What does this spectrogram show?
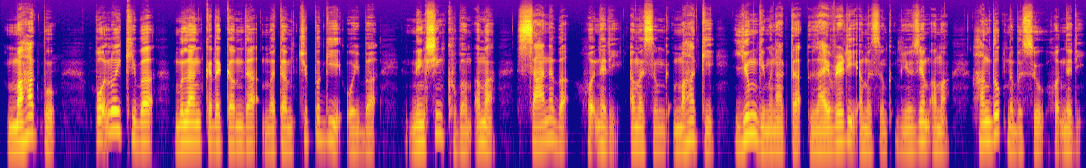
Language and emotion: Manipuri, neutral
